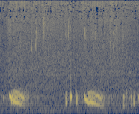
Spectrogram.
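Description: Pigeons coo in two rolling, throaty phrases, each followed by a few short soft hoots, with no voices present.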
